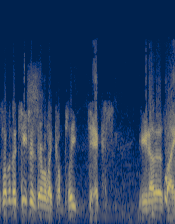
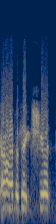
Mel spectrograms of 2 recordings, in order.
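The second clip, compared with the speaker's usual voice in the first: much higher, mock-defiant retort; 13 semitones higher than usual. Student defying the teacher, high mock defiance. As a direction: toss it back like a cocky student. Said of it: "I'm like".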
